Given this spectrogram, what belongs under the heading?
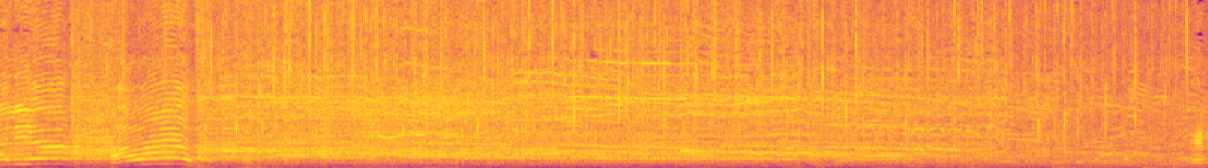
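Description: Audience at a school annual day celebration clapping and cheering in a dense, steady wash of crowd noise, with a whoop near the start and the sound holding loud throughout.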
